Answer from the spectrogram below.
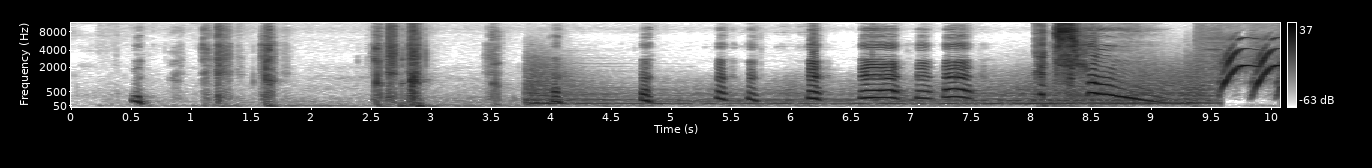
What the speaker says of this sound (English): The bear, tickled by the mouse's whiskers, gave an enormous sneeze.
